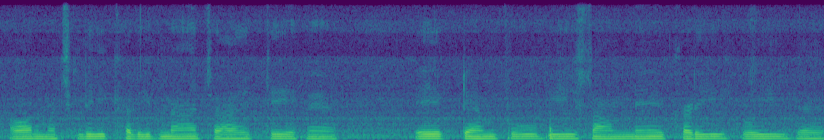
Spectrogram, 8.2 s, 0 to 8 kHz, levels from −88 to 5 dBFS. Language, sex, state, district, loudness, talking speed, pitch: Hindi, male, Uttar Pradesh, Jalaun, -23 LUFS, 85 wpm, 115 Hz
